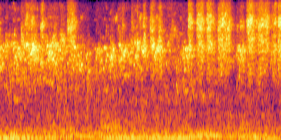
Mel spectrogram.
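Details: Budgerigar on a swing, chattering continuously in a scratchy warble, with sharper high squeaks clustered in the second half and a faint low background hum.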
